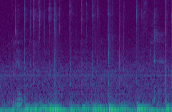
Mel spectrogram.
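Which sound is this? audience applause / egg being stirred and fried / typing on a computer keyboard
typing on a computer keyboard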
